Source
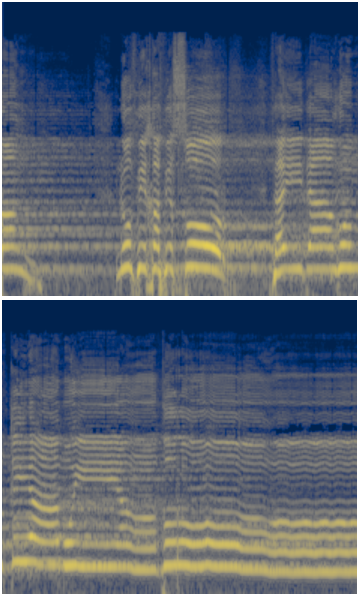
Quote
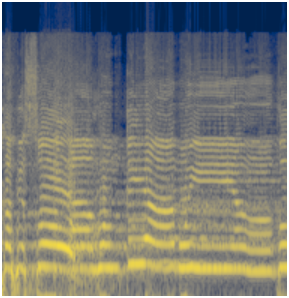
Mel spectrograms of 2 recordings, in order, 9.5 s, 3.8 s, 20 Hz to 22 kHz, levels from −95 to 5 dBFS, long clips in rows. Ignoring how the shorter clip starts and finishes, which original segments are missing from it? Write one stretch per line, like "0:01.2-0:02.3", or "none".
0:02.9-0:04.2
